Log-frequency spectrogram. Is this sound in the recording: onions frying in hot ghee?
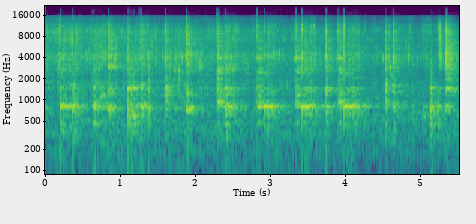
yes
